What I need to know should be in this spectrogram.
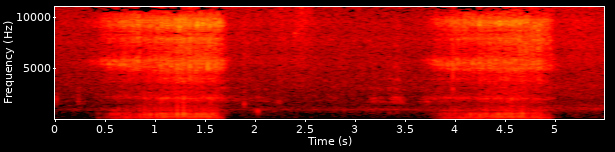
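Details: Snoring while sleeping.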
